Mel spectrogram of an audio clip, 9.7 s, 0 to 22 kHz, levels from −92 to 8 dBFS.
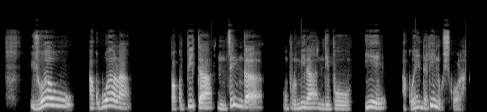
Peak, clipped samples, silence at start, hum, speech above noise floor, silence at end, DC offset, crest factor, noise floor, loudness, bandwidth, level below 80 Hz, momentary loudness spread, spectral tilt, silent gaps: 0 dBFS; under 0.1%; 0.15 s; none; over 73 dB; 0.45 s; under 0.1%; 18 dB; under -90 dBFS; -18 LUFS; 7.6 kHz; -60 dBFS; 16 LU; -6 dB/octave; 0.50-0.61 s, 1.51-1.78 s, 2.66-3.42 s, 5.29-5.66 s, 7.11-7.30 s, 7.75-8.03 s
